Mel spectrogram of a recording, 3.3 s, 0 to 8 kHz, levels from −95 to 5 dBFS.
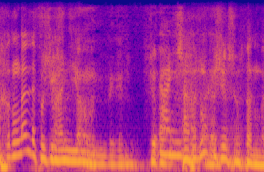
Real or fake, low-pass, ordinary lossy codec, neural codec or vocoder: fake; 7.2 kHz; Opus, 32 kbps; autoencoder, 48 kHz, 32 numbers a frame, DAC-VAE, trained on Japanese speech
